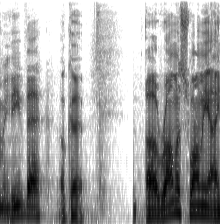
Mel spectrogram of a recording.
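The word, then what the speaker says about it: Vivek: Vivc Ramaswami. Vivvec.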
